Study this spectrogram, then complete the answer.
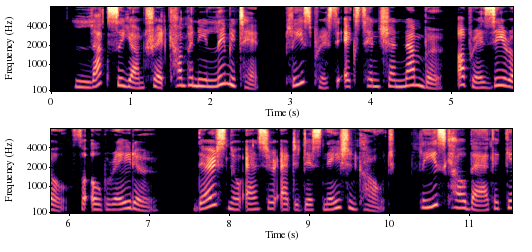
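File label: english interactive voice response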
